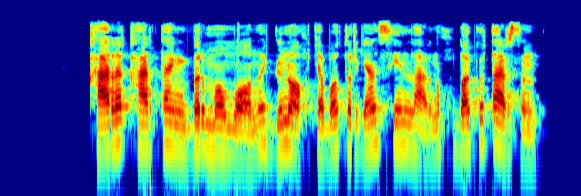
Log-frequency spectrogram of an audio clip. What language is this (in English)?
Uzbek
